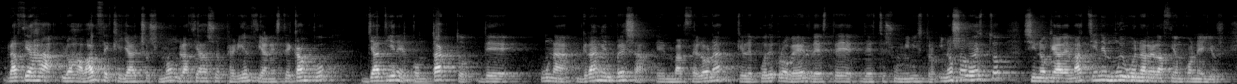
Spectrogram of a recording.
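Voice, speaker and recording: Higher-voiced man narrating in an echoey room. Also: darkish tone. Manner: measured, explanatory. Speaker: startup mentor and presenter. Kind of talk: scripted narration.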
